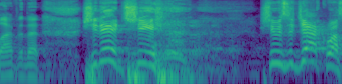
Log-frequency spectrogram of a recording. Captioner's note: laughs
